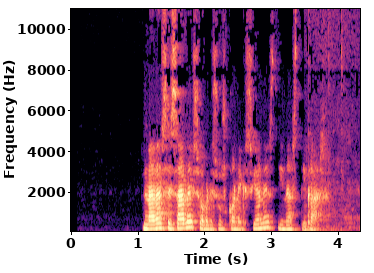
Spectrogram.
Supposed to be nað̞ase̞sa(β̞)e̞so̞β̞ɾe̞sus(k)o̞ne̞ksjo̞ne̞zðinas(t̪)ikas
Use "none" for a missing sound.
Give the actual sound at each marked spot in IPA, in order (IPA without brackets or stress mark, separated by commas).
β̞, k, t̪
